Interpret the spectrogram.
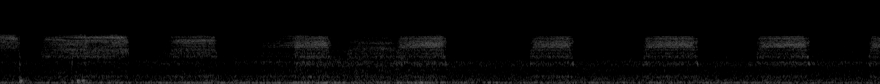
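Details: Owlets at the nest after midnight, March 19, 2016, as adults deliver prey; loud, harsh hissing bursts, about a second apart, each with a rough, grating texture.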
